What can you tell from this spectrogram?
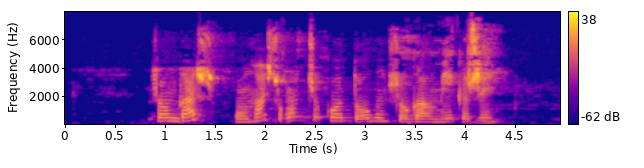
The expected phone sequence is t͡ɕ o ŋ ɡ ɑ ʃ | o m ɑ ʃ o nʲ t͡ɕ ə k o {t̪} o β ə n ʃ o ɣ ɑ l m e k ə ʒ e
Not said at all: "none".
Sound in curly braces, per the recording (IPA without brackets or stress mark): t̪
